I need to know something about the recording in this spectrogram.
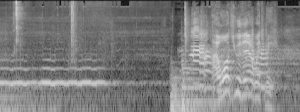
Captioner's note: lighter clicks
